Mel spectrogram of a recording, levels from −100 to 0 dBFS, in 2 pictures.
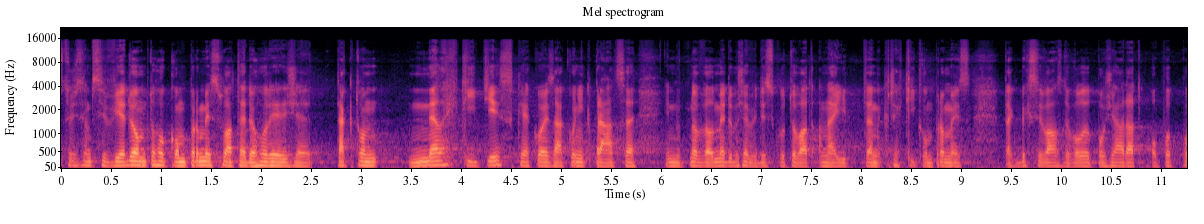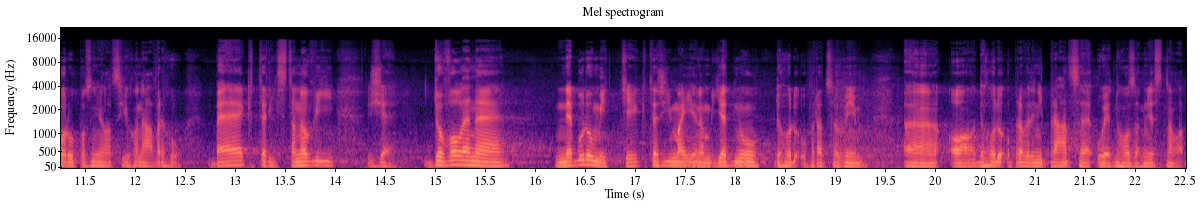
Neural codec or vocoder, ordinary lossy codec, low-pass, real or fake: vocoder, 44.1 kHz, 128 mel bands every 256 samples, BigVGAN v2; Opus, 32 kbps; 14.4 kHz; fake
